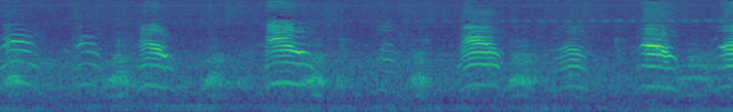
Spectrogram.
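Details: Kittens stalking butterflies on the grass give repeated short, bright, arching meows roughly every second, some louder and closer than others. A soft, steady background hiss runs throughout.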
